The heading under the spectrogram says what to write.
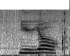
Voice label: "New York", English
